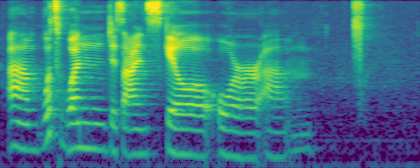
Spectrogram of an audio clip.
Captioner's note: none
